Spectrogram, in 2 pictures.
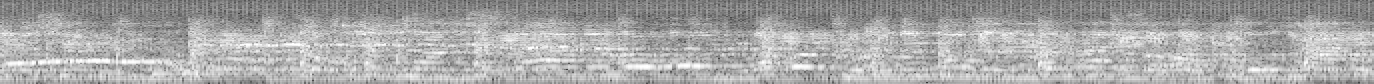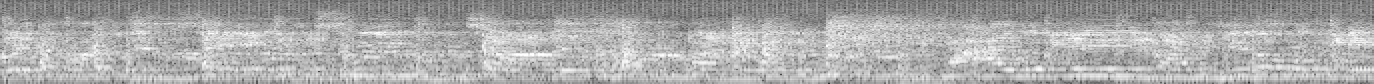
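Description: Live band music with a male singer singing into a microphone over a steady bass line.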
